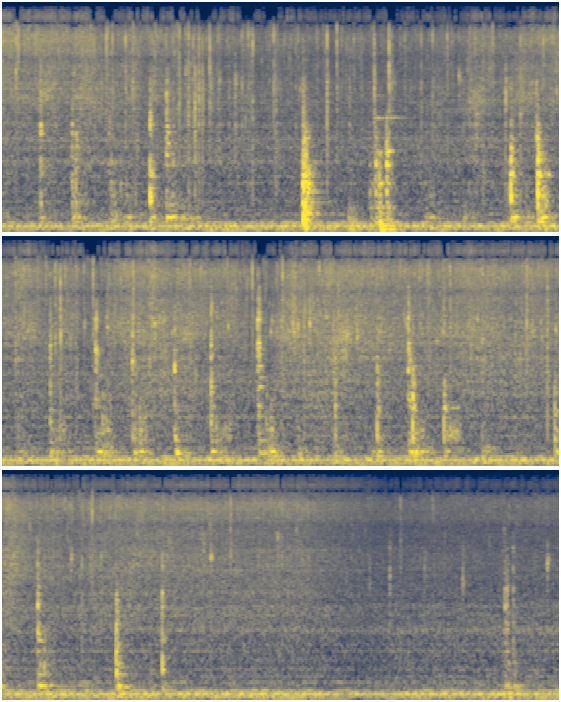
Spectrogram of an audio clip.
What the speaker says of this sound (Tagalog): Una nating igisa ay ang luya.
